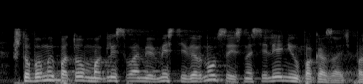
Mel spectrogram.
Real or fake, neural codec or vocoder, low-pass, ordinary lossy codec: real; none; 5.4 kHz; none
